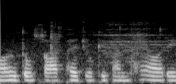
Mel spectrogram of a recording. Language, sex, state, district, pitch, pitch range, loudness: Hindi, female, Goa, North and South Goa, 185 Hz, 185-195 Hz, -15 LUFS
